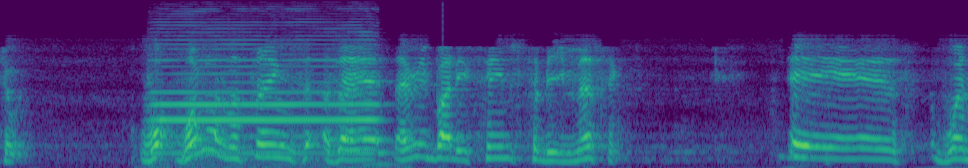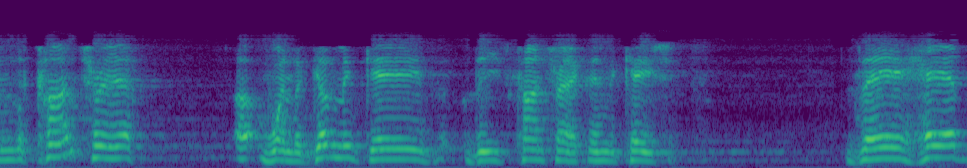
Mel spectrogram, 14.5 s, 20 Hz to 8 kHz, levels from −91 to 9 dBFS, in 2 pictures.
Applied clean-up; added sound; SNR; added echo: none; Bowed string instrument; 2 dB; reverberation time 1.0 s.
